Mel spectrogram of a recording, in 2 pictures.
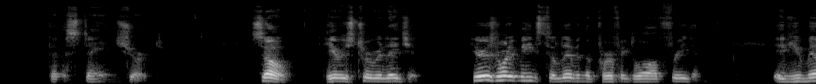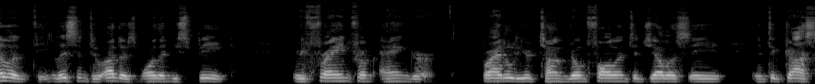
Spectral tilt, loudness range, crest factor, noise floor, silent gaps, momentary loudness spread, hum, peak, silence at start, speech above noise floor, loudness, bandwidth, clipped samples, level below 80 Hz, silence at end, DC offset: -5 dB/octave; 6 LU; 22 dB; -73 dBFS; none; 15 LU; none; -4 dBFS; 0.5 s; 48 dB; -25 LUFS; 17 kHz; under 0.1%; -76 dBFS; 0 s; under 0.1%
